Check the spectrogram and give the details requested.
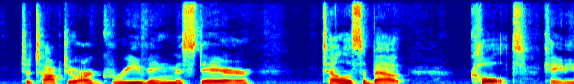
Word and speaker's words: Mystère: How do you say it? You're saying it right. Mystère is right.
